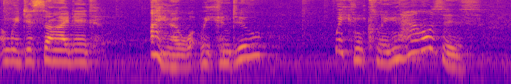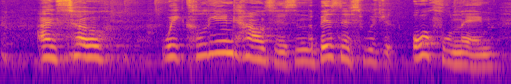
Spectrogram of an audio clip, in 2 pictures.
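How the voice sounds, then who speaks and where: With an English accent, a woman talks at a fairly high pitch and a fairly slow pace, her voice making very wide pitch swings and big swings in loudness, broken by long, frequent pauses over noticeable background noise. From England. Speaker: eulogy speaker, friend of the deceased. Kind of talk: eulogy. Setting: memorial service. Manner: animated; halting.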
